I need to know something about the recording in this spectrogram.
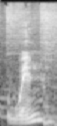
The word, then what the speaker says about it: Nguyen: She's going with her friend Maya Nguyen, I believe it's pronounced.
